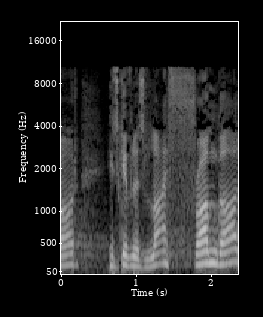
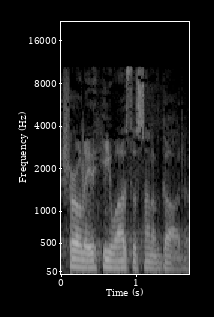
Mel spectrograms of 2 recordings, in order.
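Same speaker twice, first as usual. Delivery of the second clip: rather flat, level, slow delivery; 6 semitones lower, 4 dB quieter than usual. Retelling how an actor said a film line: flat John Wayne line delivery. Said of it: "delivered the line in a sort of rather flat way".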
